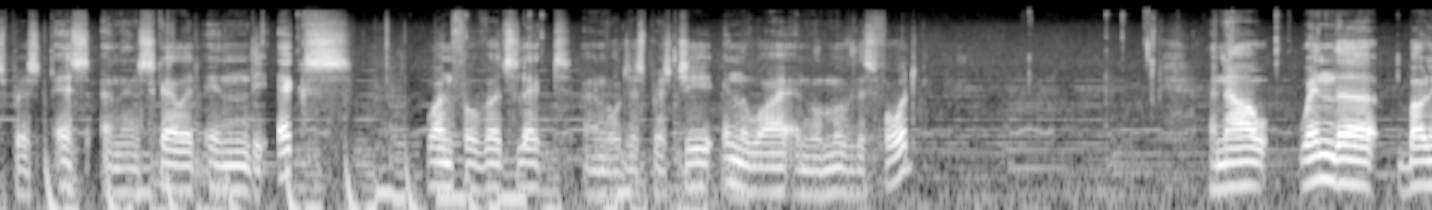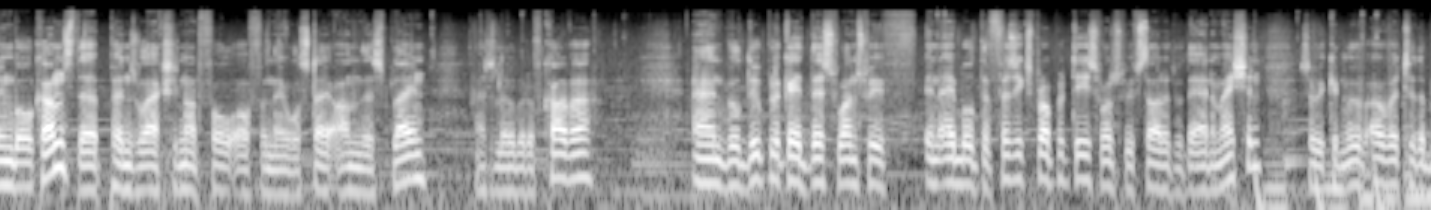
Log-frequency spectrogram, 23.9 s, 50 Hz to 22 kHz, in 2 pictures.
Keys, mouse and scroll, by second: 0.2 s, 3.2 1, 3.7 click, 4.3 shift+click, 5.3 g, 9.7 scroll down 1, 9.8-13.7 middle drag, 15.2 shift+middle click, 15.5-15.9 scroll up 3, 15.9 middle click, 16.4 Tab, 17.6 scroll down 4, 19.7 click, 20.2-21.8 scroll up 6, 21.8 scroll down 6, 22.3 shift+middle click, 22.7 scroll up 4, 23.2 click.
